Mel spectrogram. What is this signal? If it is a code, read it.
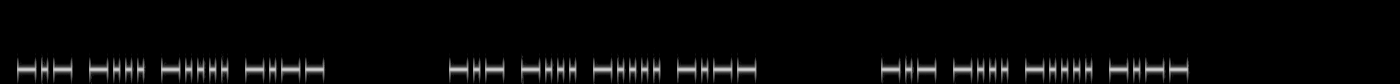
Morse code, heard as a keyed tone, about 19 wpm, 700 Hz. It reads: KB6Y KB6Y KB6Y
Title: USA Call Signs - 4 Characters - Repeated 3x - 20wpm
